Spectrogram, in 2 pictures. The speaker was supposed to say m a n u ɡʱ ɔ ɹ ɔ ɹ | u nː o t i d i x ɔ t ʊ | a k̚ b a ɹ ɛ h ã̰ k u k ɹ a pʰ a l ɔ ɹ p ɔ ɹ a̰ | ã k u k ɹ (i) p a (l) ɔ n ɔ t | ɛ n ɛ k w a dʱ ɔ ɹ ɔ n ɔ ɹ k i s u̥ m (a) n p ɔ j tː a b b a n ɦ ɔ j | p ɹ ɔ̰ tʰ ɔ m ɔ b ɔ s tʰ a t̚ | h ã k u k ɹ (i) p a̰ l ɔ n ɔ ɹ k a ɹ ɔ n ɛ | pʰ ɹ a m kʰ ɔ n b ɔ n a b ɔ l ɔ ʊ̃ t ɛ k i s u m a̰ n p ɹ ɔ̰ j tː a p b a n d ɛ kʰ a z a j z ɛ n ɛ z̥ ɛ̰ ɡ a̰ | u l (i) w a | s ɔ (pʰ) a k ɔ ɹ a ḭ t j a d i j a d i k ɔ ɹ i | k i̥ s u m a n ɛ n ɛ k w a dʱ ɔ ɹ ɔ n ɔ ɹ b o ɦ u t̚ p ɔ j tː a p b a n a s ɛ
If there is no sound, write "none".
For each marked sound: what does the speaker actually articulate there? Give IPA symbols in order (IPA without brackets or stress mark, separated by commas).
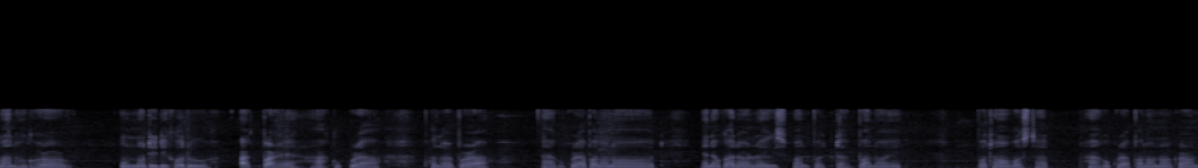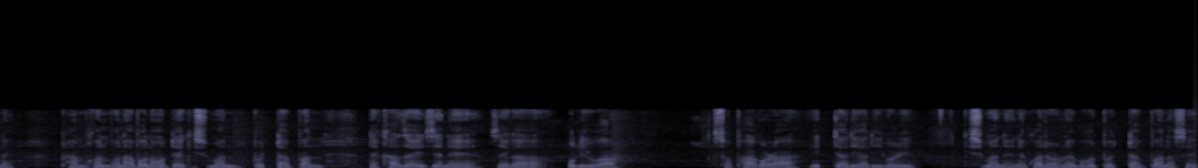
a, l, a, a, i, pʰ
